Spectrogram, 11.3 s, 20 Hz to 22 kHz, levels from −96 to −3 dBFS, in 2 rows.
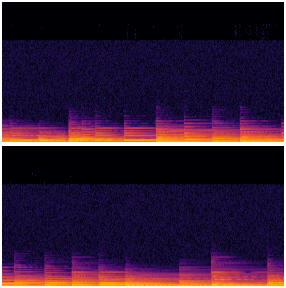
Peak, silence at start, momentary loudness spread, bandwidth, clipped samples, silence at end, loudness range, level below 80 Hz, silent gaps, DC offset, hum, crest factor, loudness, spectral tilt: -8 dBFS; 0 s; 4 LU; 3.9 kHz; under 0.1%; 0 s; 1 LU; -34 dBFS; none; under 0.1%; none; 14 dB; -22 LUFS; -11.5 dB/octave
